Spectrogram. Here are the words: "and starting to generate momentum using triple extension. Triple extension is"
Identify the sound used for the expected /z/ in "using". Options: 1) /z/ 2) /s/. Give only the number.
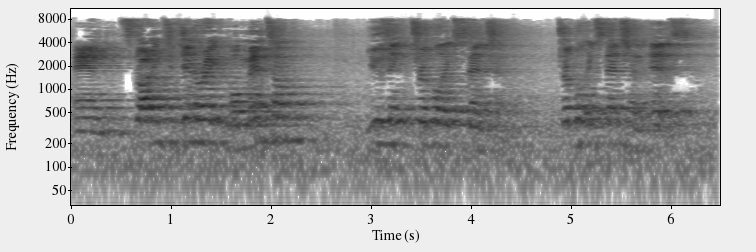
1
